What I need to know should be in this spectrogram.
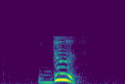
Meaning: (adjective) 1. flat, even, level 2. straight, even (not crooked or bent) 3. straight, honest, sincere 4. true, right (not a lie) 5. straightforward, direct; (adverb) flatly, evenly, levelly
- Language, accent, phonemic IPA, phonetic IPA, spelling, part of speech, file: Armenian, Eastern Armenian, /duz/, [duz], դուզ, adjective / adverb, Hy-դուզ.ogg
